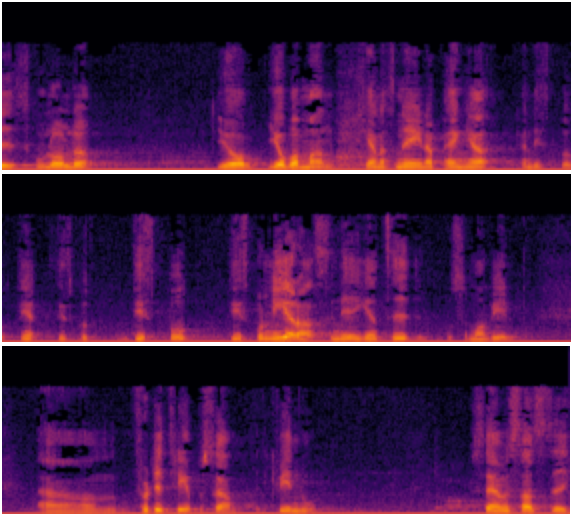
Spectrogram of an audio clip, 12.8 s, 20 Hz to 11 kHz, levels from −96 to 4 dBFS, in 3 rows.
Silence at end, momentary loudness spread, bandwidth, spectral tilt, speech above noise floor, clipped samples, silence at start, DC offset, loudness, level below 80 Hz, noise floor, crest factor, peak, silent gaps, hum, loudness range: 0 s; 16 LU; 8.8 kHz; -6.5 dB/octave; 30 dB; under 0.1%; 0 s; 3%; -29 LUFS; -60 dBFS; -58 dBFS; 22 dB; -8 dBFS; none; none; 6 LU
